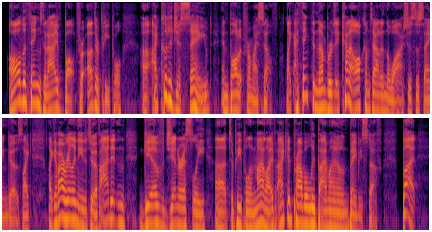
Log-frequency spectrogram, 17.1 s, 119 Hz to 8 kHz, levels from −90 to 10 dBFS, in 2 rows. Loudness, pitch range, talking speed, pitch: -20 LUFS, 115-155 Hz, 235 wpm, 135 Hz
